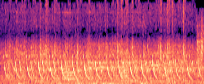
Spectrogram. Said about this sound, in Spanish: salas de pachinko, motos, fábricas, tráfico, ruido, progreso, contaminación.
